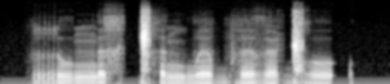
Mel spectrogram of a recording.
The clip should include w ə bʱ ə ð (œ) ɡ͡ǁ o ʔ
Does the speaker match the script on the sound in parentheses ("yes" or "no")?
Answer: yes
